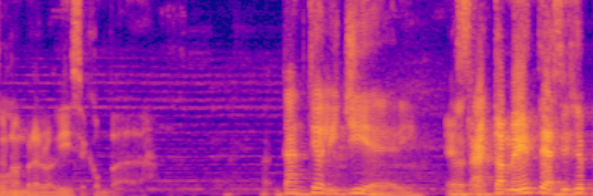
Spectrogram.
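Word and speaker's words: Dante Alighieri: Dante Aligieri. Exactamente. Así se pronuncia.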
